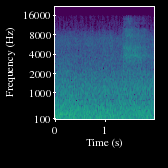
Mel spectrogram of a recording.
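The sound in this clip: Ocean waves as a sound effect: a continuous rushing surf wash with a broad, steady roar, and a brighter hiss that joins partway through and carries to the end.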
